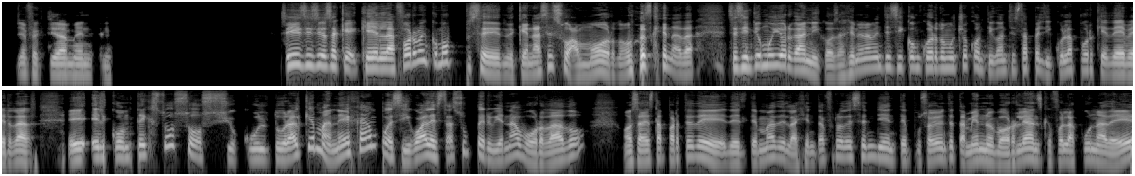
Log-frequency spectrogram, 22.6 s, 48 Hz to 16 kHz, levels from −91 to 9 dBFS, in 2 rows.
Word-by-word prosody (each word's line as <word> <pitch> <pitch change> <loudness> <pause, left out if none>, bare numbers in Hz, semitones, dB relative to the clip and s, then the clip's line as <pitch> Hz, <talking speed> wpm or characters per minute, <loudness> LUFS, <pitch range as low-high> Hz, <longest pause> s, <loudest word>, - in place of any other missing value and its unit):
Efectivamente. 115 -4 -3 1.7
Sí, 220 +3 +4
sí, 210 0 0
sí, 205 0 +1
o - - +7
sea, 195 -1 +4
que 155 -6 +1
que 170 +3 +5
la 160 -1 +8
forma 225 - +3
en 285 - -2
como 245 +2 -1
pues, 180 - -6
se 120 -2 +4
de 110 -1 -8
que 120 - +2
nace 125 +11 +1
su 195 - +2
amor, 115 +4 +1
¿no?, 115 +4 -3
más 205 0 +9
que 200 - +2
nada, 120 -6 0 0.3
se 175 - 0
sintió 180 +3 +3
muy 210 +1 0
orgánico, 155 - +3
o 100 - -3
sea, 105 - -8
generalmente, 170 +7 -3
sí 180 - -4
concuerdo 175 -1 -2
mucho 185 +3 -5
contigo 150 -8 -6
ante 145 0 -9
esta 165 +4 -3
película, 135 -1 -5
porque 150 -4 -6
de 115 0 +3
verdad, 115 +1 +3 0.3
eh, 135 - +4
el 155 +1 +1
contexto 180 - -2
sociocultural 140 - -2
que 300 +6 -2
manejan, 245 - +1
pues 150 - -1
igual 150 +9 +4
está 165 -1 0
superbién 145 - -5
abordado. 130 - 0 0.3
O 115 - -2
sea, 125 - +2
esta 130 +4 -1
parte 145 +4 -4
de 150 -10 +2
del 110 -1 -4
tema 140 +7 -4
de 150 -2 -6
la - - -1
gente 115 +2 -8
afrodescendiente, 155 -2 -6
pues 120 -1 -15
obviamente 145 +4 -2
también 130 +4 -1
Nueva 115 -4 -1
Orleans 125 +5 +1
que 120 - -14
fue 125 +2 -4
la 120 - +1
cuna 130 -5 -2
de 100 0 +3
145 Hz, 190 wpm, -23 LUFS, 120-175 Hz, 1.7 s, más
